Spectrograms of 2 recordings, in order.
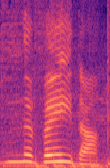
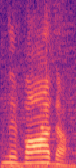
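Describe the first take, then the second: First: Said the way local residents pronounce the state. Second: Said the way outsiders pronounce the state. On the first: The speaker calls it right. "they say ne- Nevada" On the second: The speaker calls it wrong. "not Nevada"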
